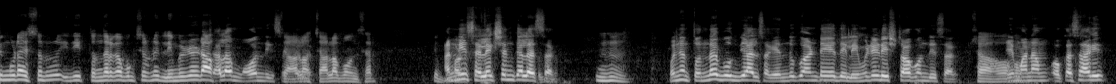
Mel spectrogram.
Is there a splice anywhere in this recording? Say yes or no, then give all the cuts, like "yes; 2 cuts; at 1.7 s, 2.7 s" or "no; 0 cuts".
yes; 1 cut; at 2.1 s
